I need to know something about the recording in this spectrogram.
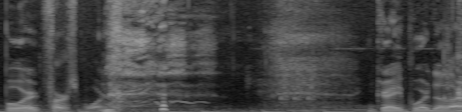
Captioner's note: laughs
